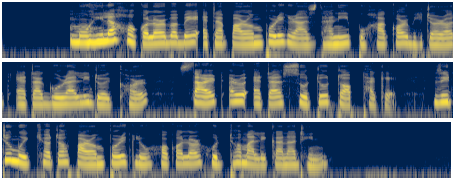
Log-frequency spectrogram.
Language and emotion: Assamese, neutral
